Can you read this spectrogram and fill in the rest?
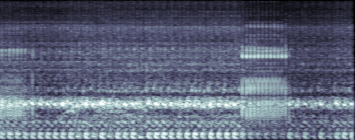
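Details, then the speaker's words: Honda Beat FI scooter with rough engine noise and oil seepage, traced to a worn, loose seal; pressing the seal makes the rough sound stop; steady, even idle of about three beats a second, no harsh knocking, smooth running. "motor halus Bro kalau ditekan ini ini sealnya oblak Bro jadi suaranya Tuh kasarnya itu dari se nya saja Bro"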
